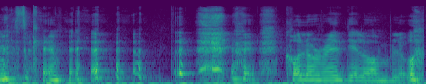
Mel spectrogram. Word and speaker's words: Kemê: no we're visiting today K is that how you pronounce it yes K yes but I'm used to be Kim Kem k k anything goes is that an artist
